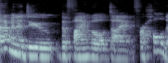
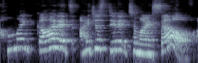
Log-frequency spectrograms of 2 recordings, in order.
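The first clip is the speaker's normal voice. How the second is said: high, louder oh my God dawning; sudden realization; 10 semitones higher, 5 dB louder than usual. Retold or imitated. Realizing the salicylates caused it, a high surprised oh my God. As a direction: struck by what she did to herself. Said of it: "I was like, immediately like".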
